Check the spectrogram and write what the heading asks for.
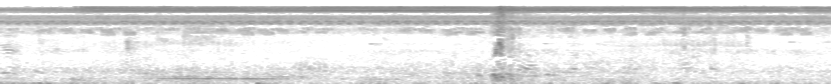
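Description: Faint, steady high-pitched chirring of insects such as crickets, with one short sharp click about five seconds in.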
